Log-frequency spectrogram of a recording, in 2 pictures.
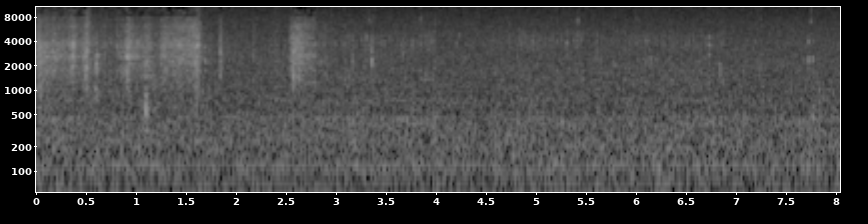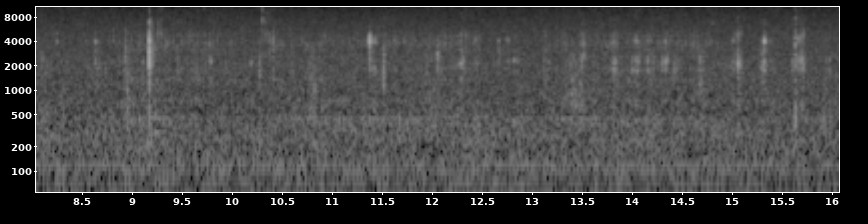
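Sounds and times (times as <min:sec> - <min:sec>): chewing food: 0:07.7 - 0:16.0.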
